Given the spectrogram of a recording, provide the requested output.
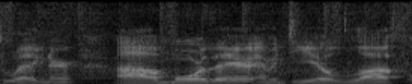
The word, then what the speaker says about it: Wagner: Wagner people were saying it's not like the German pronunciation it's just Wagner more their Emma do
